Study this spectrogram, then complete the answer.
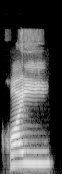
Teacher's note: Kho will be heavy. For fatha, open your jaws, attach with ya, and that will be 2 counts long because this is lean.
